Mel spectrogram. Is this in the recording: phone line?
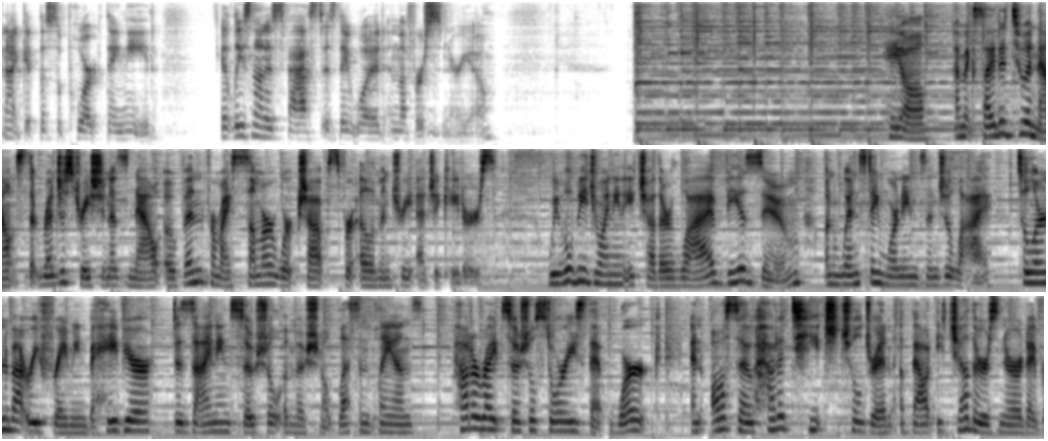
no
